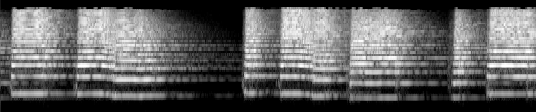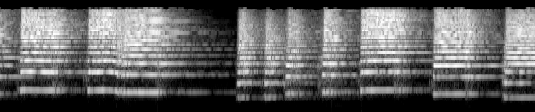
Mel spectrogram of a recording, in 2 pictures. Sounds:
playing trumpet, music, musical instrument, classical music, trumpet, wind instrument, brass instrument

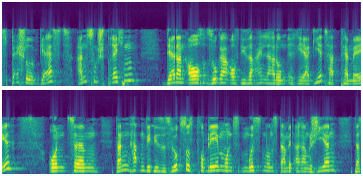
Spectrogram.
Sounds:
speech

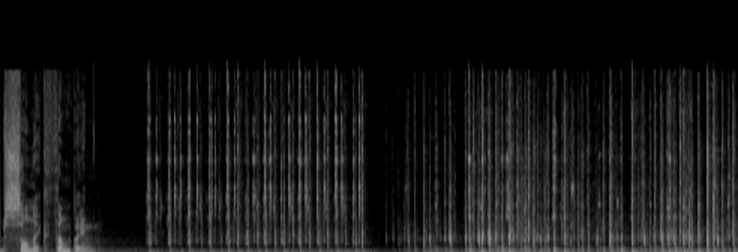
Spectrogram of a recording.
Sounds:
typing on computer keyboard

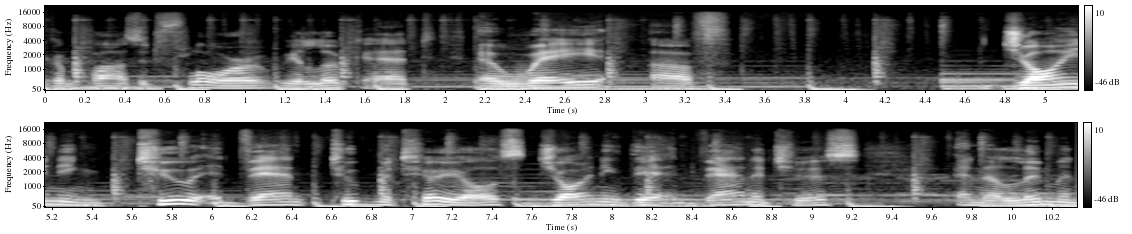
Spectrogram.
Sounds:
speech, music

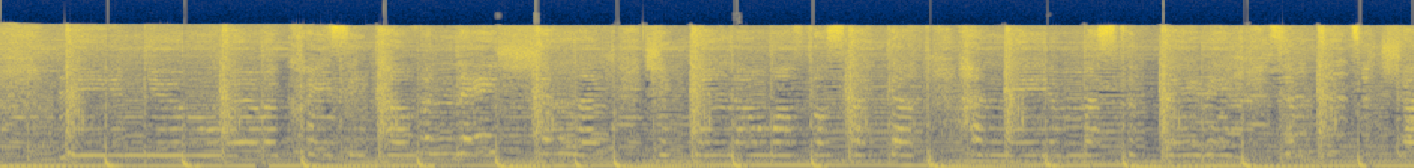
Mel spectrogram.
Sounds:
music

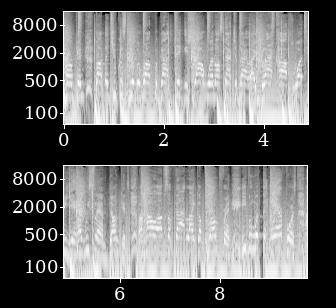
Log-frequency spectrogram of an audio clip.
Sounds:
music

